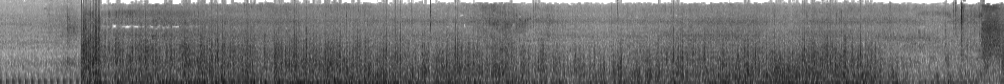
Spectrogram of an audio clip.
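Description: A motorcycle engine roars while riding along a road.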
